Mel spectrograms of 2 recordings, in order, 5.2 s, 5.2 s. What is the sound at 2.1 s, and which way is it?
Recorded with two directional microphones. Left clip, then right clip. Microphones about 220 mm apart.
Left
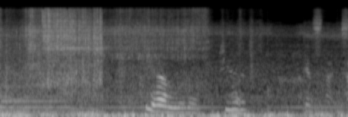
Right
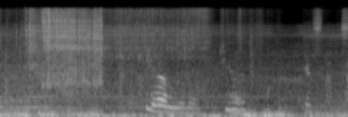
Speech, 15° right (ahead or behind).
